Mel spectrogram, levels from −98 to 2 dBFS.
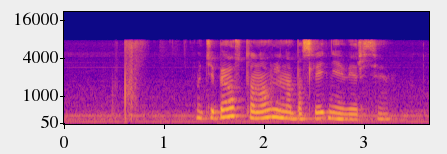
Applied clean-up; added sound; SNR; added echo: none; none; none; none.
